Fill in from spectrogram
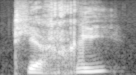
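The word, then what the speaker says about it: Thiaré: So you're going to hear in this podcast from Brad Guzan, from Caleb Wiley, from Atlanta United's new signing, Jamal Thierry, or Thierry, as I was told by Sarah to pronounce it.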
